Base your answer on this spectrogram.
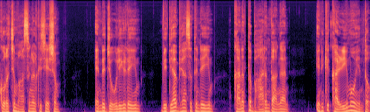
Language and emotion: Malayalam, fearful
